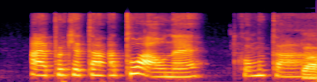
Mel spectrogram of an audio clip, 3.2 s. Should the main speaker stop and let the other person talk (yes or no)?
no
